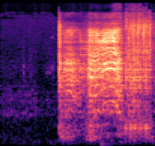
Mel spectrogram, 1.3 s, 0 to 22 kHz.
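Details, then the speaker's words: TRK 502X motorcycle left standing about two months: one brief weak starter whir that dies in under a second with no firing; engine cranks but won't start, owner suspects a dead battery needing a jump starter. "तो भाई साहब इसकी जो है ना battery चली गई है। और अब उसको चालू करने के लिए हमें जो है ना वो जंप स्टार्टर चाहिए। लगेगा।"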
